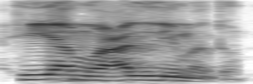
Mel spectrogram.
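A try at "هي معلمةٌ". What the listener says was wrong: معلمۃن بول، دو پیش کے ساتھ بولنا.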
